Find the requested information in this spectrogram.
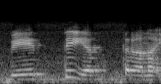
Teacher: చైవాయం వేత్తి వేత్తి అనేయకూడదు వేత్తి త కింద త వత్తు ఉంది కాబట్టి వే కి త ని జాయిన్ చేసి చెప్తేనే ఆ త కింద త వత్తు క్లియర్ గా వినిపిస్తుంది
